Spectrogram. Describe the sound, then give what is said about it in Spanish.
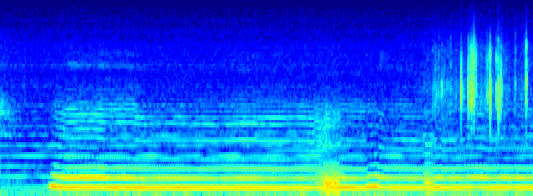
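A steady, low humming voice imitates a buzzing bee during bhramari breathing meditation, starting abruptly after a brief quiet moment and holding an even pitch with only slight wavers throughout. “Y empieza el sonido de la abeja.”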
